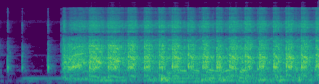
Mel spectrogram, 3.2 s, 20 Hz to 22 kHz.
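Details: Toyota 5K engine: a few clicks, then a steady starter churn at about three and a half beats a second that never catches. It cranks but won't start.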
